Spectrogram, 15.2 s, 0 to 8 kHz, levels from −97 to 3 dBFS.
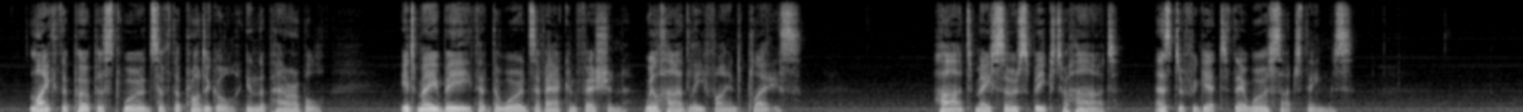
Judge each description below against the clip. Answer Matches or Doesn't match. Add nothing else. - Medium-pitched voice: Doesn't match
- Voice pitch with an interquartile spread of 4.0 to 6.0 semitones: Matches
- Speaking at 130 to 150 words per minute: Matches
